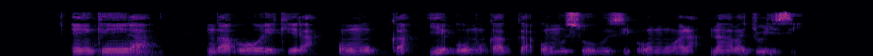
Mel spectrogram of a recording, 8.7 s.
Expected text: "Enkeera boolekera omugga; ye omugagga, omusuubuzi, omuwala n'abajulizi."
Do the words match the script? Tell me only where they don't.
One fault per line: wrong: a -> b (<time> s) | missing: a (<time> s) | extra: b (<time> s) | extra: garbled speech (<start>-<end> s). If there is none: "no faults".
extra: nga (2.1 s)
